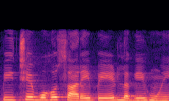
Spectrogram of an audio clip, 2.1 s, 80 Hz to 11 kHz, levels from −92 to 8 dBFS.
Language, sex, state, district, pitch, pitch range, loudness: Hindi, female, Punjab, Fazilka, 230 Hz, 225-260 Hz, -15 LUFS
